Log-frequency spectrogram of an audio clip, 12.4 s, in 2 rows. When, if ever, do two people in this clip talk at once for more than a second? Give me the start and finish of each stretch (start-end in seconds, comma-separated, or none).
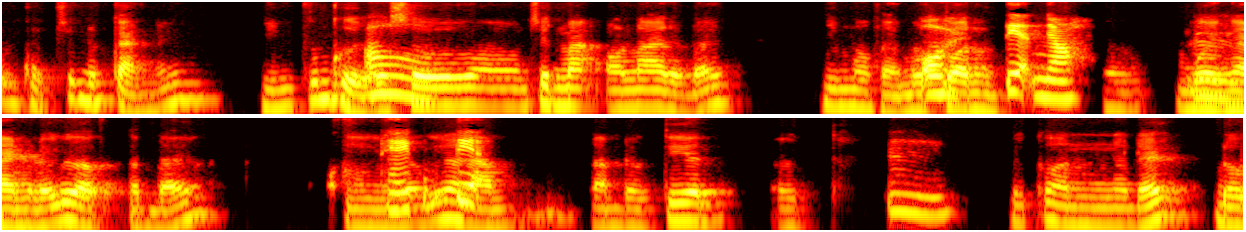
none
